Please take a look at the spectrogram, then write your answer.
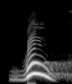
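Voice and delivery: high, loud joyful whoop; exultant shout woo. Real, not acted. Preacher whooping at the congregation in joy. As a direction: let out a triumphant whoop.

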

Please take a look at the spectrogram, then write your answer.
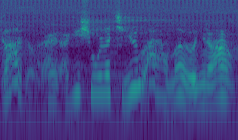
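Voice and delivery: small, unsure mock-nervous murmur; hesitant doubt. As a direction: timidly question what you were just told. Voicing woman hesitantly questioning God.

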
